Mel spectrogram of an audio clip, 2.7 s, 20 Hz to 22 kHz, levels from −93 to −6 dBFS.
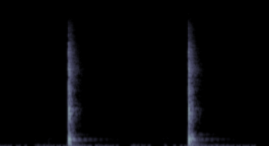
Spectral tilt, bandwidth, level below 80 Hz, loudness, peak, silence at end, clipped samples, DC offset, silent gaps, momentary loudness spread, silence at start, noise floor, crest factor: -4 dB/octave; 15.5 kHz; -72 dBFS; -45 LUFS; -20 dBFS; 0.7 s; under 0.1%; under 0.1%; none; 6 LU; 0.7 s; -81 dBFS; 30 dB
